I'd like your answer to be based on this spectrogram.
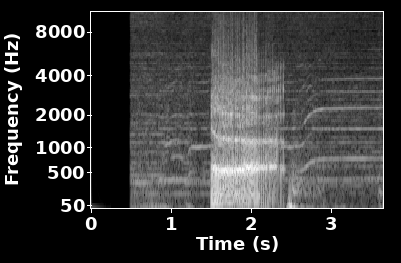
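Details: A man burps after eating 7-Eleven wings that he says hurt his stomach: one loud, drawn-out rumbling belch lasting about a second, with music in the background.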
